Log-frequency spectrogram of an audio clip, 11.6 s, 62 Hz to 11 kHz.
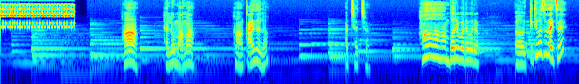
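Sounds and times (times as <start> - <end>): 
mobile phone ringtone: 0.0 - 1.5
speech: 2.4 - 4.0, 4.7 - 5.4, 6.9 - 7.5, 8.4 - 9.7, 10.3 - 11.4.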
